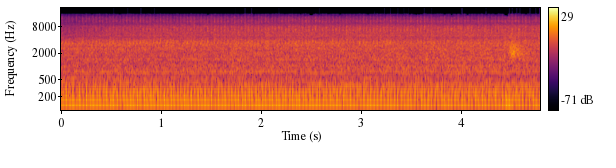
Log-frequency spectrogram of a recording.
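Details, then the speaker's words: Craftsman 29" snowblower, 9HP Tecumseh single-cylinder, after carburetor cleaning with a blocked pilot jet cleared: steady low idle at constant speed, even putter throughout, no rising and falling surge. "there you go it was the pilot jet after all that little tiny hole see it is at the bottom of idle and it's idling great"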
